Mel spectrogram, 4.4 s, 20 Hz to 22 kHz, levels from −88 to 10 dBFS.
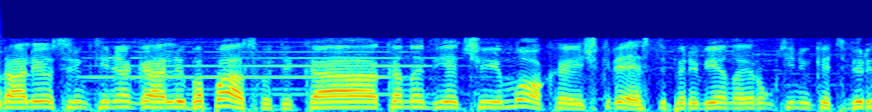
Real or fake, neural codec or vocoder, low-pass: real; none; 5.4 kHz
